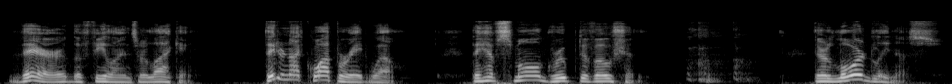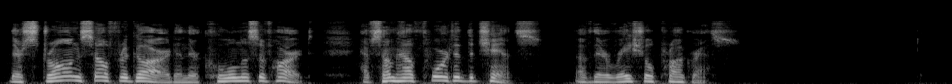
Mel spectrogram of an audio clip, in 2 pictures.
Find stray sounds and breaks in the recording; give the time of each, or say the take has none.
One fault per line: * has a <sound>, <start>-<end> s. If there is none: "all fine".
* has a cough, 6.8-7.6 s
